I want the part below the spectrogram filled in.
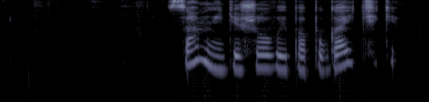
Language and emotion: Russian, sad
